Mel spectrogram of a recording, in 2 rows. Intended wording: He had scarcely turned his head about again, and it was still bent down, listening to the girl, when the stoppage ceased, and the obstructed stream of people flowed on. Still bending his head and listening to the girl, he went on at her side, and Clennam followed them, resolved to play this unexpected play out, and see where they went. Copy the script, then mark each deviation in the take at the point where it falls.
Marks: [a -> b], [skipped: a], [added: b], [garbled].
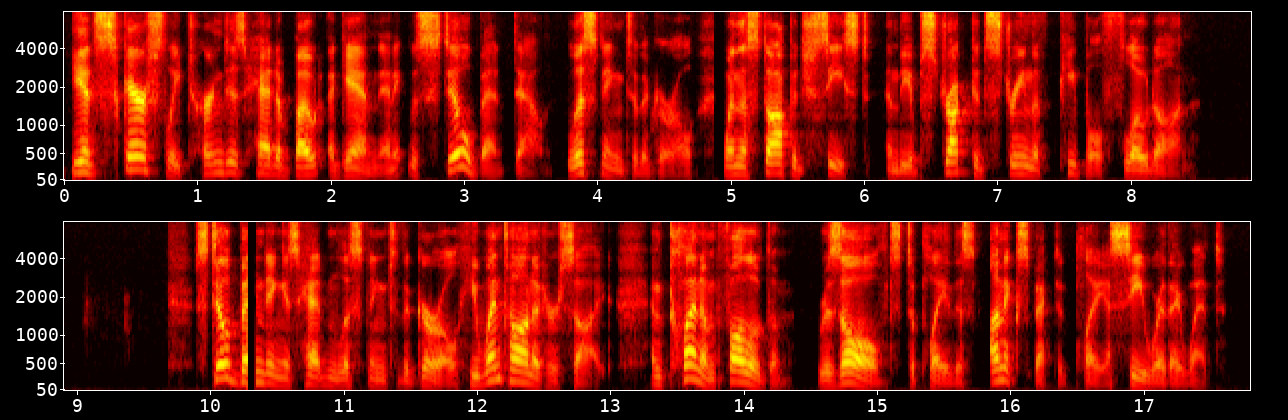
He had scarcely turned his head about again, and it was still bent down, listening to the girl, when the stoppage ceased, and the obstructed stream of people flowed on. Still bending his head and listening to the girl, he went on at her side, and Clennam followed them, resolved to play this unexpected play [skipped: out, and] see where they went.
